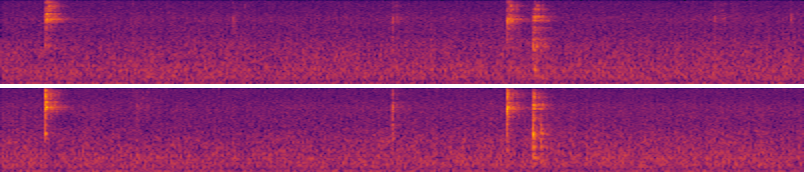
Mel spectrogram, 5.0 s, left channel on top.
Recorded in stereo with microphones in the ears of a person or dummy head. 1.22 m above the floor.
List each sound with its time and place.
0.3 s a pop: 25° right (ahead or behind), 0.8 m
